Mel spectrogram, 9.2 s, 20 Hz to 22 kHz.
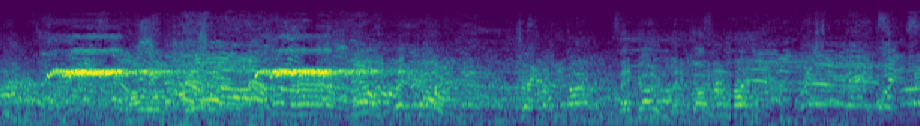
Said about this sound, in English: Oh, do you want crowd / mob / riot noise? That's strangely on point in a very sad, dark way. Topical. Sure, why don't we listen to that? Oh, it was actually produced for Henry the Sixth, Part 1.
